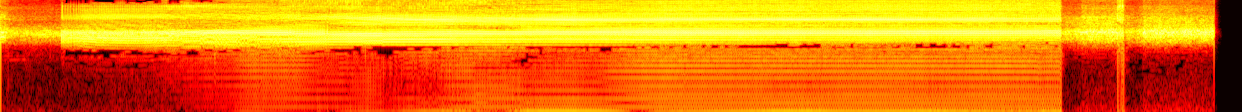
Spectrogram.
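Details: Cicada vibrating in Parque Ecológico Macuiltépetl, Veracruz, Mexico, amid an explosion of cicadas climbing tree trunks after the rains. A shrill, continuous metallic buzz swells in and holds for about five seconds, then breaks into a few short bursts before ending.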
